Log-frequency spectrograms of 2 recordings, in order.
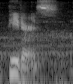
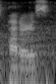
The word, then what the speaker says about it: Petters: my name's Petters, they'll be like Peters. And I'm like, no, it's Petters.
